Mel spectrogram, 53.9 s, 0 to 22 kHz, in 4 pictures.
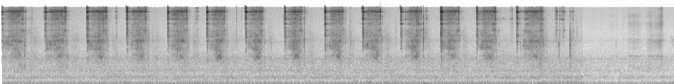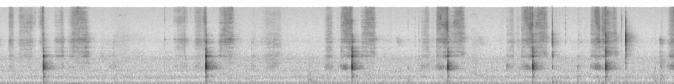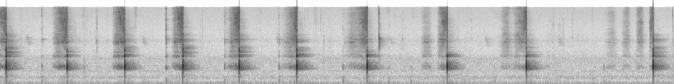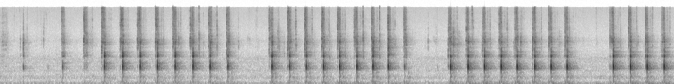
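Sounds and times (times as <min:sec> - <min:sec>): knife chopping carrot on board: 0:17.5 - 0:18.1, 0:25.3 - 0:26.1, 0:26.7 - 0:27.4, 0:30.3 - 0:30.8, 0:31.4 - 0:33.2, 0:33.8 - 0:34.8, 0:37.0 - 0:37.8, 0:39.1 - 0:40.3, 0:41.6 - 0:45.2, 0:45.8 - 0:48.7, 0:49.4 - 0:52.0, 0:52.6 - 0:53.9.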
